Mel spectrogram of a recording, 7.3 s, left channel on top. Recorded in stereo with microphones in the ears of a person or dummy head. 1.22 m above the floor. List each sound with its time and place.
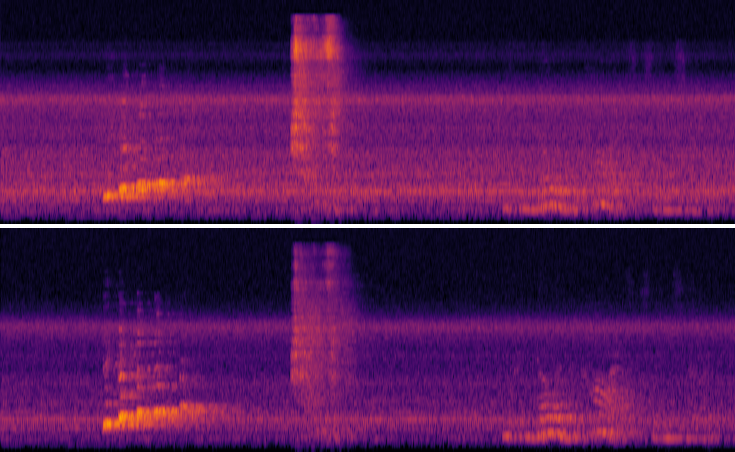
1.0 s a giggle: 55° right (ahead or behind), 7.5 m
2.9 s tearing paper: 35° left (ahead or behind), 2.0 m
5.0 s a woman speaking: 30° right (ahead or behind), 7.5 m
